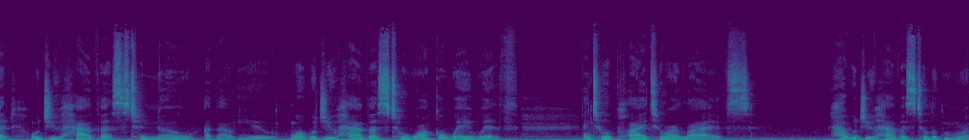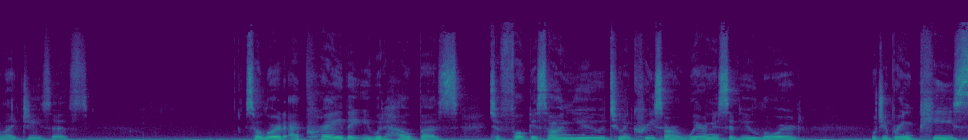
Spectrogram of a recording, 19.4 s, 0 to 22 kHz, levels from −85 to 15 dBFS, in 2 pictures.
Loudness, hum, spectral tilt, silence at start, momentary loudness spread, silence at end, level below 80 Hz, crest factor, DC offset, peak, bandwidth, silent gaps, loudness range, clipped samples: -37 LUFS; none; -5 dB/octave; 0 s; 18 LU; 0 s; -48 dBFS; 18 dB; under 0.1%; -20 dBFS; 19 kHz; none; 5 LU; under 0.1%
